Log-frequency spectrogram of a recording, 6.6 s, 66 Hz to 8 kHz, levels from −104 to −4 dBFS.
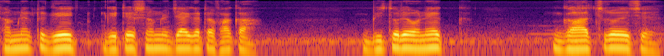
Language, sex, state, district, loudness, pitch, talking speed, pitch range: Bengali, male, Tripura, West Tripura, -17 LUFS, 130 Hz, 100 wpm, 125-140 Hz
